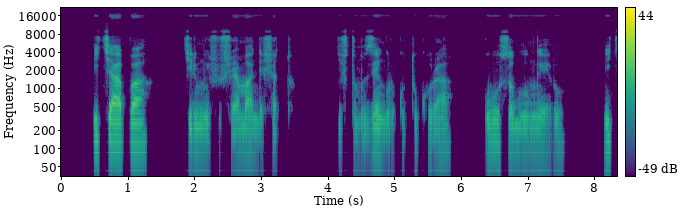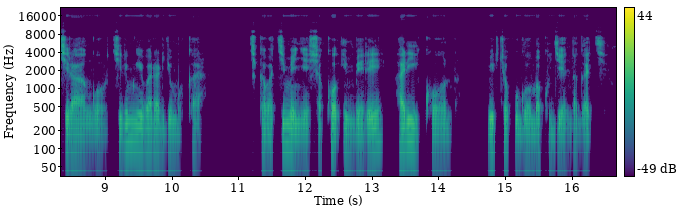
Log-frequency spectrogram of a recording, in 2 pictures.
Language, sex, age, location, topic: Kinyarwanda, male, 18-24, Kigali, government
